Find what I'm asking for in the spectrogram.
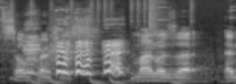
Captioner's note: Elle laughs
